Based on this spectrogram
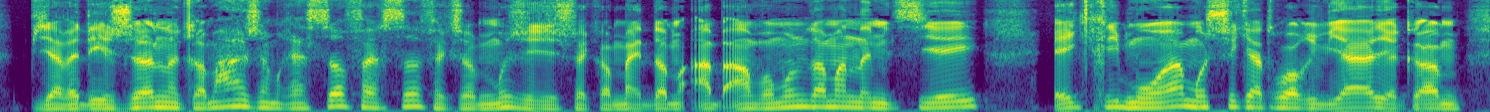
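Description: On a very clean recording with a silent background, a man speaks very fast at a medium pitch, with very even loudness and ordinary pitch variation. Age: 30s. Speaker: comedian. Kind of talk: casual chat.

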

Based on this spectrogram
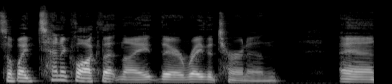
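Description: Lively intonation from an unforced reading voice against a quiet background

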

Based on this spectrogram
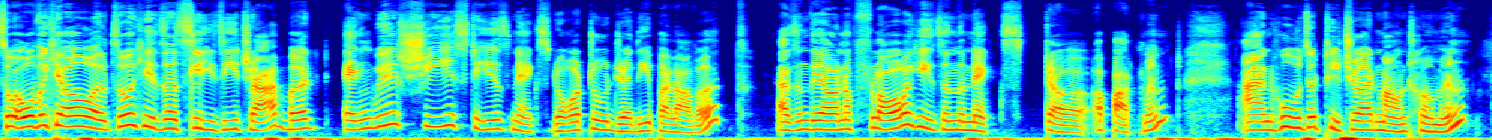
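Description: A woman with an Indian accent, medium in pitch with lively intonation, at a moderate pace, in a very clean recording with a silent background. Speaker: podcast host, entertainment reviewer. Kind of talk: casual chat. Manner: laughs often.

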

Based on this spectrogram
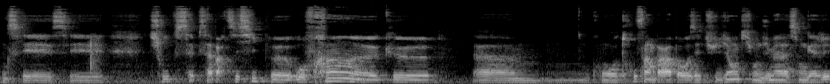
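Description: Through noticeable background noise, a man speaks at a fairly low pitch with fairly even intonation. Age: 20s. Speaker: psychology student, helpline volunteer. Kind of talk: casual interview.

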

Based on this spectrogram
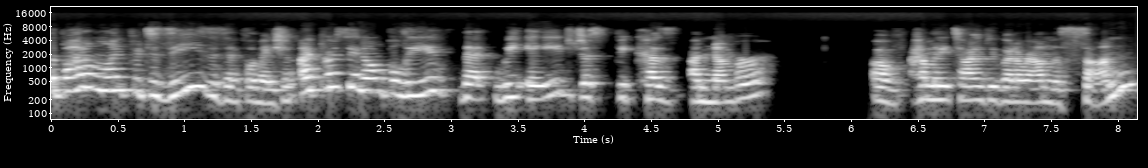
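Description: A woman's fairly high, somewhat breathy voice with very wide pitch swings. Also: fairly quick pace, very even loudness. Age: 40s. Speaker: health coach. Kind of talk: interview.

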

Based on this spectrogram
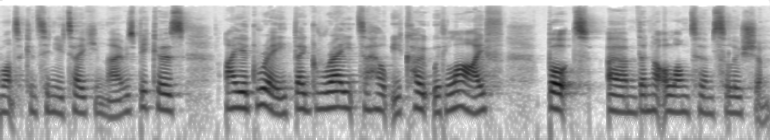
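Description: This woman has a British accent and a medium pitch. She talks at a moderate pace with fairly even intonation. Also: very clean recording, silent background. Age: 50s. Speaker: psychologist. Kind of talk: advice monologue.

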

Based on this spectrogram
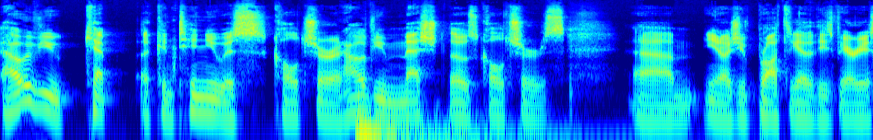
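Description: In a very clean recording with a silent background, a man talks at a fairly quick pace in a very deep, low pitch. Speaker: growth investor and board member. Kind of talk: interview.

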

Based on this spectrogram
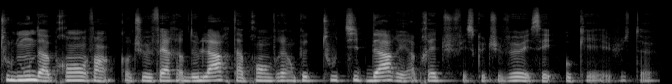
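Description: The woman's fairly low voice stays monotone and flat in intonation while its loudness swings widely. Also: moderate pace. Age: 20s. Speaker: singer. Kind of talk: casual chat.

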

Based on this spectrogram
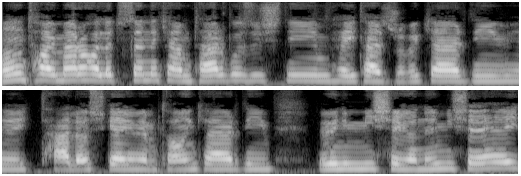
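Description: At a fairly quick pace, a man speaks in a high pitch with monotone, flat intonation. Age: 20s. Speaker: podcast co-host, programmer. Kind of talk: casual chat. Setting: in a car. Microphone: phone recording.

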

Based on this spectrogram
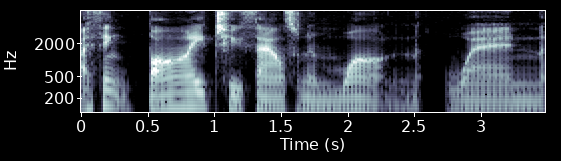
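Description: This is a man with a very deep, low pitch. The recording is very clean, with a silent background. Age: 40s. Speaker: activist. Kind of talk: interview testimony.

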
